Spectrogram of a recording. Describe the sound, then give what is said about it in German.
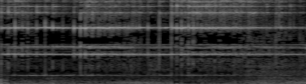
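A doorbell at a parish hall rings in one long, steady, shrill peal that lasts the whole moment without a break. It is fairly loud, with no voices. “In dem Moment klingelt es draußen schon wieder.”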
